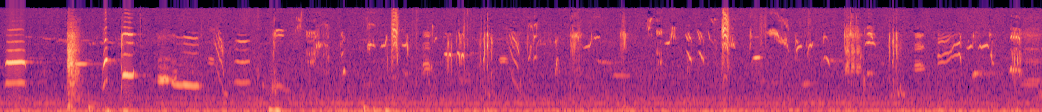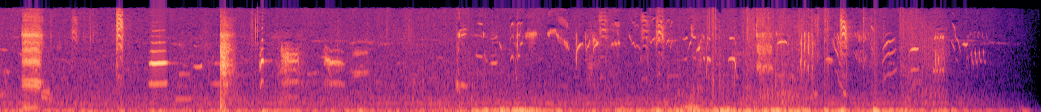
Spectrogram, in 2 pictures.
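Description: Forest birds calling: many quick, varied chirps and whistles with sharp clicks, over a faint steady hum. A low rumble comes in a few seconds before the sound fades out at the end.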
